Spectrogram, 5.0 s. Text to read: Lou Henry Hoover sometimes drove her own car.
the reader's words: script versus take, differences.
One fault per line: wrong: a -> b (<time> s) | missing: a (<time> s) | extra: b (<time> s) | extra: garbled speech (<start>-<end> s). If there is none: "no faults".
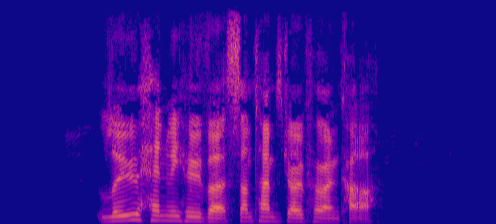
no faults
